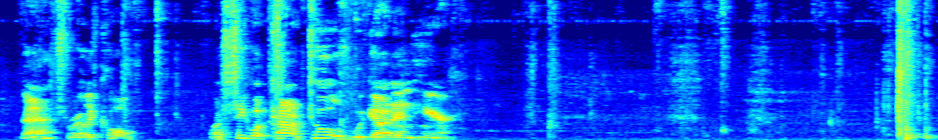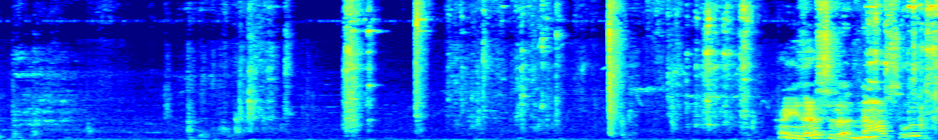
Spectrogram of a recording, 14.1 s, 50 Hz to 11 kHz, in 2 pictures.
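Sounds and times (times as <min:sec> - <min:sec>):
hand tools clicking and knocking: 0:08.9 - 0:14.0.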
